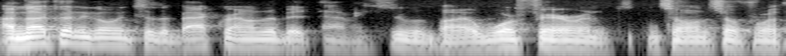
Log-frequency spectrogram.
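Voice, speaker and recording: In a very clean recording with a silent background, a man speaks with a very deep, low pitch, a dark, mellow tone, vocal fry, and lively intonation. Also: dry, close sound with no echo. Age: 70s. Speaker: pathologist and product developer. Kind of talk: interview conversation.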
